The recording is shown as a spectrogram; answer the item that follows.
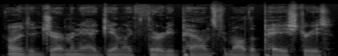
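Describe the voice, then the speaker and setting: A man's voice: rumbling low, completely flat delivery, very fast, no room sound. A young man co-hosting a podcast, chatting casually and animatedly, acting out the voices of people in his stories and laughing often. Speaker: podcast co-host. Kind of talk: casual conversation.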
